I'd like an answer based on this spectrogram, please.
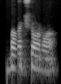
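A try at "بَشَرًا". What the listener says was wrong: बाशारा, सिर्फ रा को मोटा करना है, बाशारा।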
